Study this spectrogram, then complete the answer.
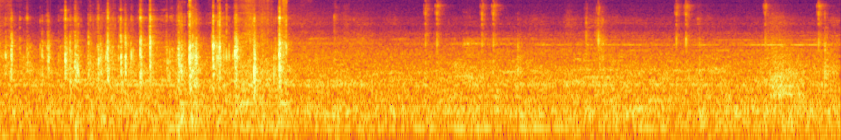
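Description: Rapid keystrokes on a computer keyboard entering text in a video editing program, a dense clattering burst for about three seconds that then gives way to a few isolated clicks over a quiet hum.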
